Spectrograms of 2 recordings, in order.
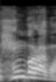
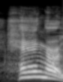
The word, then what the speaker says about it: hanger: 그런데 발음 조심해야 됩니다. 이거 행거가 아닙니다. 지가 소리가 나질 않아요. 그래서 발음이 어떻게 되느냐면 hanger 이렇게 씁니다. hanger. 행거 아니에요. 그래서 hanger on 이런 거거든요.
